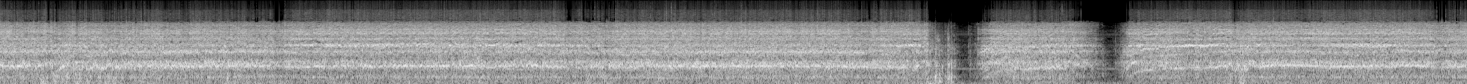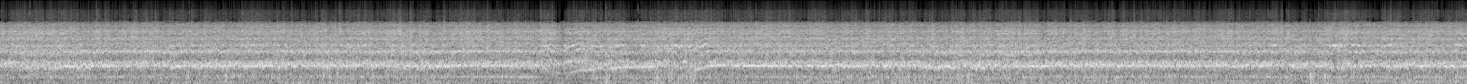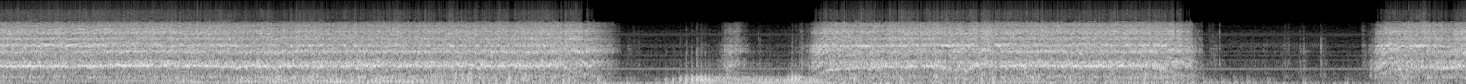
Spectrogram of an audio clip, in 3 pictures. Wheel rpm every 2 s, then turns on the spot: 210, 220, 210, 210, 160, 110, 220, 220, 230, 220, 200, 230, 220, 230, 230, 230, 230, 160, 20, 210, 150, 50.
none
